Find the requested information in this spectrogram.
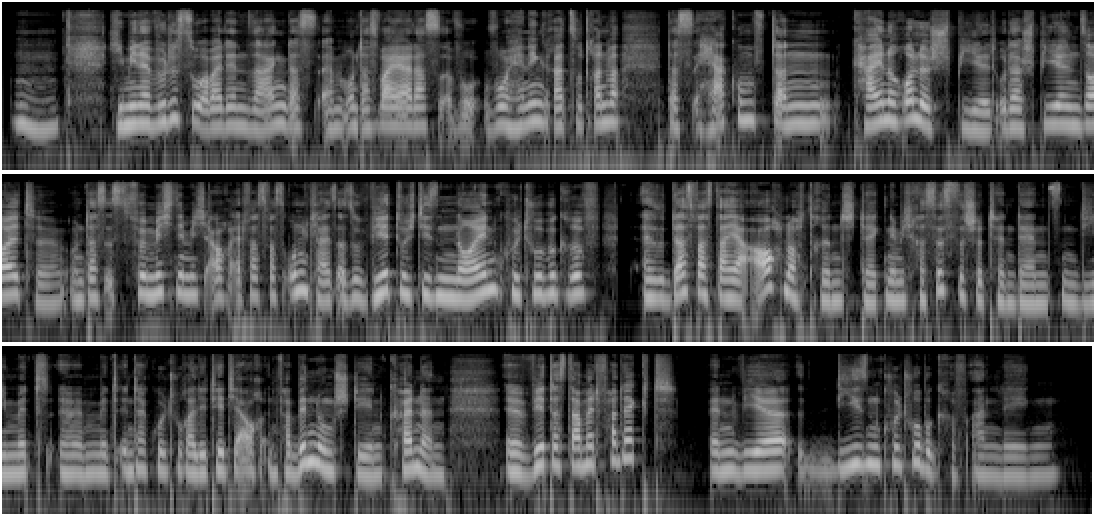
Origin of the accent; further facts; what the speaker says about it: North Rhine-Westphalia, Germany; moved away as an adult; now in East Frisia, Germany; als äh, irgendwie privilegierte deutsche äh, Nordrhein-Westfalen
